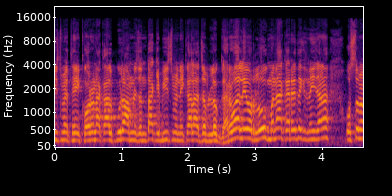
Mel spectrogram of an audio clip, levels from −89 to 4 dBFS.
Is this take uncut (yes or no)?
yes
